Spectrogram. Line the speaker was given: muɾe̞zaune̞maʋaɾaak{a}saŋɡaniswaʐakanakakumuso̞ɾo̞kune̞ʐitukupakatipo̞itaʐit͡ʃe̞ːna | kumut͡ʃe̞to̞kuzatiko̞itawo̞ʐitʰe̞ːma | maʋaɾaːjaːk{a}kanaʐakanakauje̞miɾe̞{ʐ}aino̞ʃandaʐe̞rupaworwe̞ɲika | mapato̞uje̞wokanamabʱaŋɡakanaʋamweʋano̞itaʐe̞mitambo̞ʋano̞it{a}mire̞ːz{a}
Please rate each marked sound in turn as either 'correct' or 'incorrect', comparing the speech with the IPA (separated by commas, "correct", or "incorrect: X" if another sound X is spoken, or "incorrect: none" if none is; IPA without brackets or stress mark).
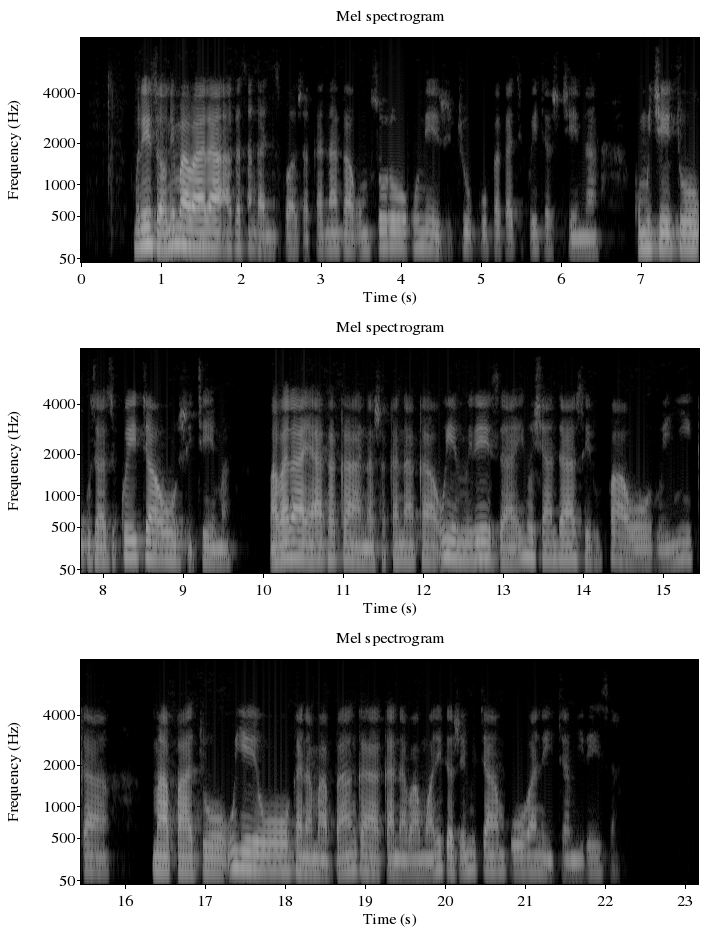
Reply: correct, correct, incorrect: z, correct, correct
